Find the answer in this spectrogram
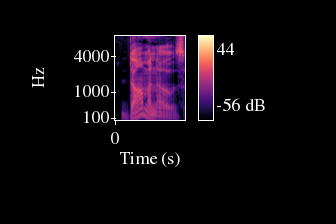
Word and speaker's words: ドミノ: So try saying, on Saturday, Domino's will go. 土曜日にドミノに行きます。 Did you change that da to do for correct pronunciation?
